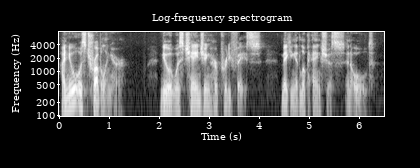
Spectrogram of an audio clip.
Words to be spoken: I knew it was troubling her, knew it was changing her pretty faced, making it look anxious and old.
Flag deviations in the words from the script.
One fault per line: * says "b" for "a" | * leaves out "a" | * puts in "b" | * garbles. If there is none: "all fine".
* says "face" for "faced"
